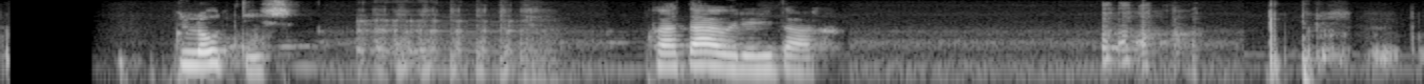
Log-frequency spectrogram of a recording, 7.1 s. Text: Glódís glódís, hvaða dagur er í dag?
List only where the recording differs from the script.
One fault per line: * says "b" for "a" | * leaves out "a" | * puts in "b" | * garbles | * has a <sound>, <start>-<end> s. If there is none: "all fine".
* leaves out "glódís"
* has a throat clearing, 1.8-2.9 s
* has a laugh, 5.5-6.0 s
